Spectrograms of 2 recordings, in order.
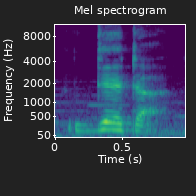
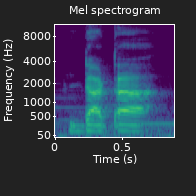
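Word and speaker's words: data: अगला शब्द है डेटा डेटा हम क्या कहते हैं हम कह देते हैं कभी-कभी डाटा डाटा सो डाटा नहीं है डेटा है डीए वाई टी ए यह करेक्ट स्पेलिंग नहीं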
